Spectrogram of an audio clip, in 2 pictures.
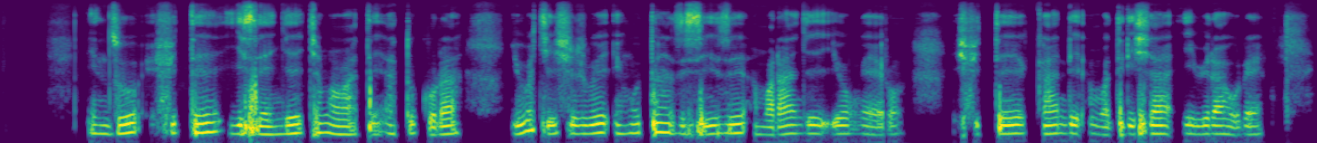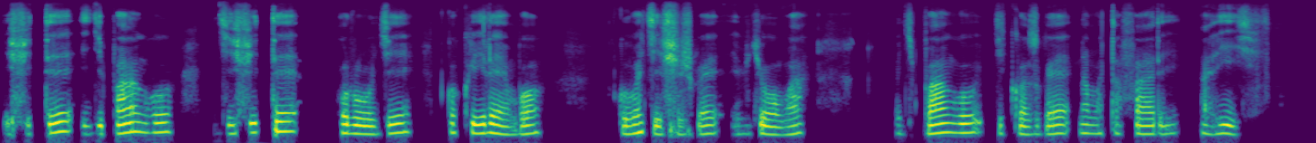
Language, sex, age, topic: Kinyarwanda, male, 18-24, government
